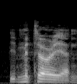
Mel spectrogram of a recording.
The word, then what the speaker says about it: Mkhitaryan: That new signing from United, I'm not going to try and pronounce his name, looked Mkhitaryan or whatever it is. Mkhitaryan, there we go.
